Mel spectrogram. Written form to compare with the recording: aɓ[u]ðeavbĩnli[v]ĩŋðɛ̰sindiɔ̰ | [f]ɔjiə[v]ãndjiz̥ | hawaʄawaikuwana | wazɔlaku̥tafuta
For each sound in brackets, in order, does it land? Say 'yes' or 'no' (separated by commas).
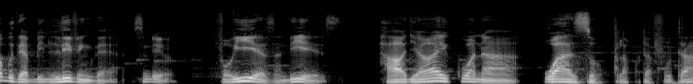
yes, yes, yes, no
